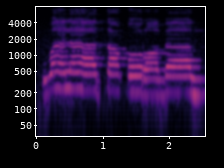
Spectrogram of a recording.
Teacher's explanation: ولا لام کے آگے الف ہے، اس کو الف کی مقدار کھینچیں گے، ولا واؤ کو نہیں کھینچیں گے۔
